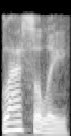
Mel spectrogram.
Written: glassily

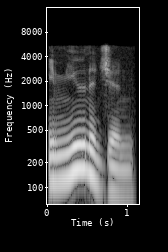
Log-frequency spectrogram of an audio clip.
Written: immunogen

